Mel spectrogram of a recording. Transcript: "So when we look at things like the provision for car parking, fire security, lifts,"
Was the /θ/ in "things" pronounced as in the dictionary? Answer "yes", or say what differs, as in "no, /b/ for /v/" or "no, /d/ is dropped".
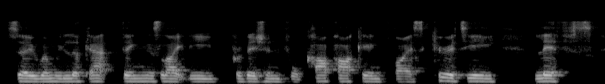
yes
